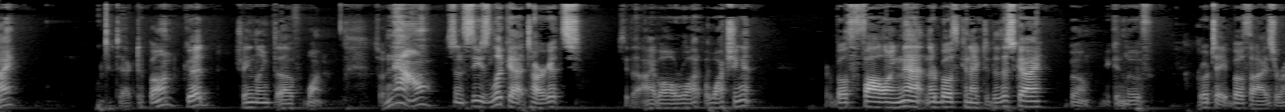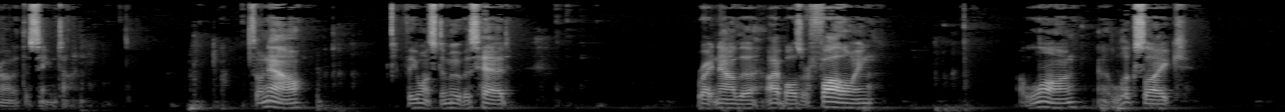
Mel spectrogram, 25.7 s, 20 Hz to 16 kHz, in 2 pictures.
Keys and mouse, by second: 2.7-4.7 drag, 3.9 right click, 4.7-6.4 right drag, 5.3 g, 6.5-8.7 right drag, 7.2 g, 8.7-11.3 middle drag, 10.1 g, 11.3 right click, 11.5-13.1 middle drag, 11.9 g, 13.5-17.7 right drag, 13.9-17.3 middle drag, 16.1 r, 17.9-19.5 drag, 18.5-19.5 right drag, 18.9 middle click, 19.7 click, 19.9 middle click, 20.1 right click, 20.1 g, 21.4-23.1 drag, 21.5-23.5 middle drag, 22.3 g, 23.7-25.4 drag, 24.1-25.7 middle drag.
